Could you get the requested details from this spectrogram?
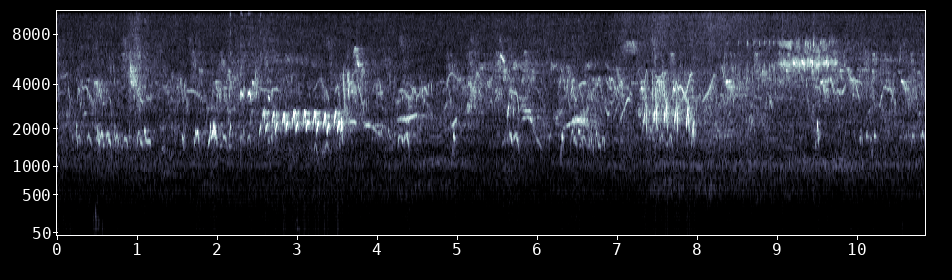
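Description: A flock of European bee-eaters gives soft, rolling, liquid trills that overlap almost continuously, some bursts louder, over a faint background hiss.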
